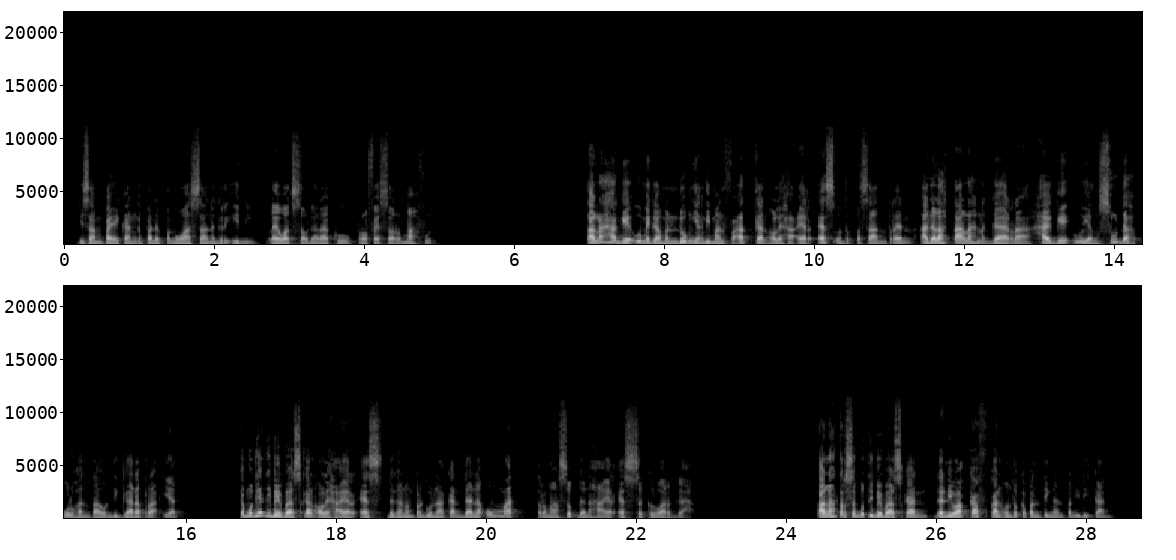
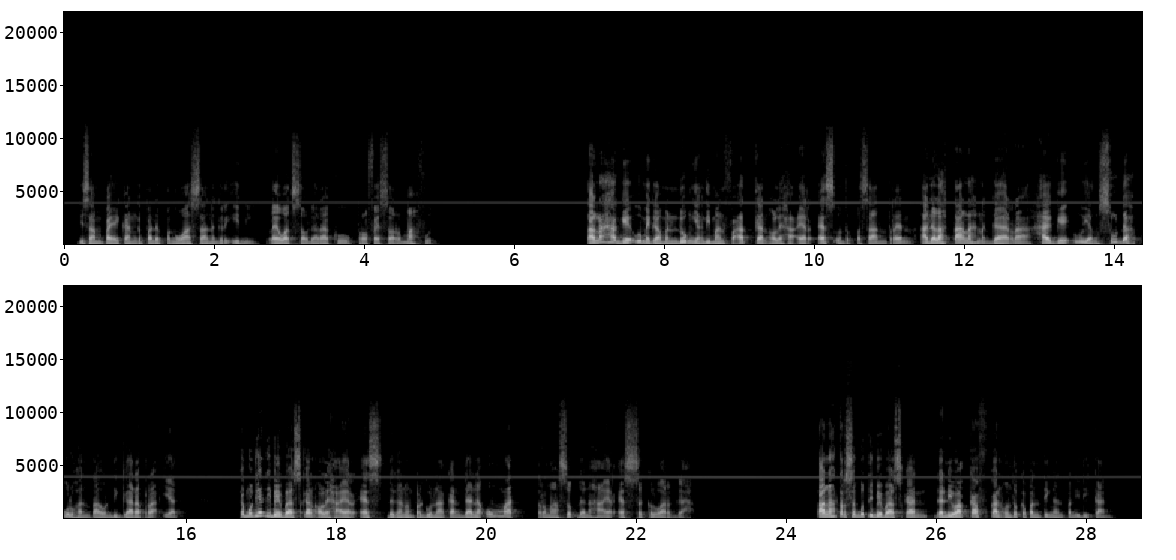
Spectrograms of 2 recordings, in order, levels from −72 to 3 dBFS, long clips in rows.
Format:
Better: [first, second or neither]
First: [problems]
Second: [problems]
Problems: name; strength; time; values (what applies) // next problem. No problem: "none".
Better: first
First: none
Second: high-pitched whine; faint; throughout; 4 kHz, 30 dB below the speech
